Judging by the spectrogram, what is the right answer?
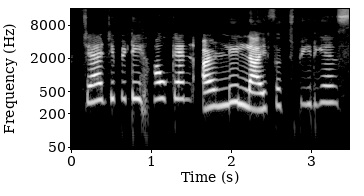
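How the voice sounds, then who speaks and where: A woman's raised, projected voice with a Pakistani accent, at a very slow pace with ordinary pitch variation, in a dry, close sound with no echo. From Pakistan, Punjab (Kasur). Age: young. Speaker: content creator. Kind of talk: interview. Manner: halting.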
